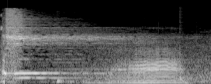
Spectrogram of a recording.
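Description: A pair of Hella Supertone electric car horns sounding one loud two-tone blast that starts suddenly and holds for nearly two seconds, with a voice briefly heard over it in the second half.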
